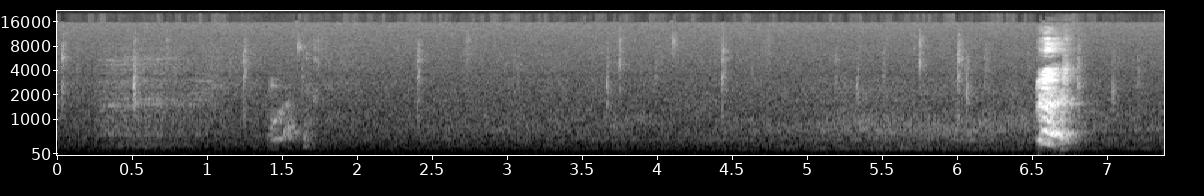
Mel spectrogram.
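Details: A girl's hiccup attack that began after laughing while slouching and worsened after drinking too much water; later thought likely due to acid reflux disease: a faint hiccup, a quiet pause, then one loud, sharp hiccup with a sudden breath catch.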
